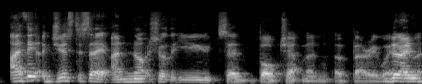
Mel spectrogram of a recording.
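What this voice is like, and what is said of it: English accent. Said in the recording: “someone from Idaho based on his accent ... some people sometimes say Australia as well. It's actually near Cambridge in England.”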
